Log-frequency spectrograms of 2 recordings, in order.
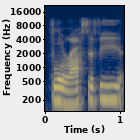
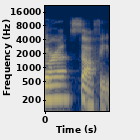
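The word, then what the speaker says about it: Florasophy: Flora Sophy, like philosophy.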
